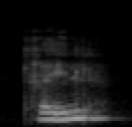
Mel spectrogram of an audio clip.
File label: "grill", Danish; Danish food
